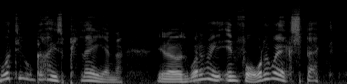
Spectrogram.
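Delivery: heavy put-on German accent. Retelling what the woman who hired the band asked: imitating thick german accent. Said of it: "she has some really thick German accent".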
